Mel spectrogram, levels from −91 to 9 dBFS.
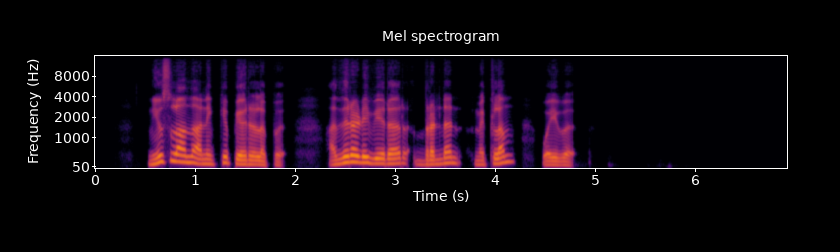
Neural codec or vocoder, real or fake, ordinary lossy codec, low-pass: autoencoder, 48 kHz, 32 numbers a frame, DAC-VAE, trained on Japanese speech; fake; none; 14.4 kHz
